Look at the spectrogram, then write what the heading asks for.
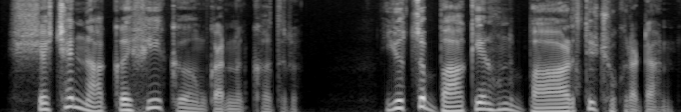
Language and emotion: Kashmiri, surprised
